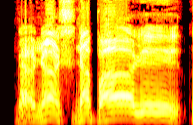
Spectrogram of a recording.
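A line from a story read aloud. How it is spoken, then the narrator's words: Shout, unexpectedly low voice. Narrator (Russian): закричала она неожиданно низким голосом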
